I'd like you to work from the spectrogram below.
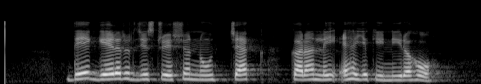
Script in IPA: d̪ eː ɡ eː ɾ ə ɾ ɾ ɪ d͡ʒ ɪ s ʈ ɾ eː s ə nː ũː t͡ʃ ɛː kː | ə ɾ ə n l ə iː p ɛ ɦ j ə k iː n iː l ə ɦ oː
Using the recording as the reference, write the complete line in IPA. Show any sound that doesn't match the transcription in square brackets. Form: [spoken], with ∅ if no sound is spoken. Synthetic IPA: d̪ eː ɡ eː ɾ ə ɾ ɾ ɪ d͡ʒ ɪ s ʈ ɾ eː [ʃ] ə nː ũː t͡ʃ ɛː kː | ə ɾ ə n l ə iː [ʔ] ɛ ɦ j ə k iː n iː [ɾ] ə ɦ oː

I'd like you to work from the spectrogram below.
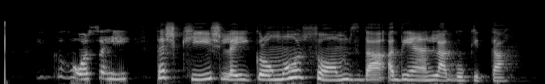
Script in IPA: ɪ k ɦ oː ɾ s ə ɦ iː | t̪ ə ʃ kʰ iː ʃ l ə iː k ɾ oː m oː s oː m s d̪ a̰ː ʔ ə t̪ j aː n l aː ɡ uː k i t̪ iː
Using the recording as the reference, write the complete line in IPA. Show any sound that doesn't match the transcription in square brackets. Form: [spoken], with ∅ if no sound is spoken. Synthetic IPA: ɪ k ɦ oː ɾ s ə ɦ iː | t̪ ə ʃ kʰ iː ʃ l ə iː k ɾ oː m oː s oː m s d̪ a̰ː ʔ ə [d̪] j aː n l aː ɡ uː k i t̪ [aː]

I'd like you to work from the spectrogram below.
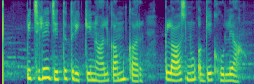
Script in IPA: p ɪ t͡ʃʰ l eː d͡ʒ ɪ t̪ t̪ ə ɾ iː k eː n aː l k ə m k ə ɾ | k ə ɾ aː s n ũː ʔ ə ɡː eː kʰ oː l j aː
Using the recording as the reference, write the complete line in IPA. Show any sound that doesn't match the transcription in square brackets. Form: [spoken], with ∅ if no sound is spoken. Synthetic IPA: p ɪ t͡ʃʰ l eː d͡ʒ ɪ t̪ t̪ ə ɾ iː k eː n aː l k ə m k ə ɾ | k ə [l] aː s n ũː ʔ ə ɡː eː kʰ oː l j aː

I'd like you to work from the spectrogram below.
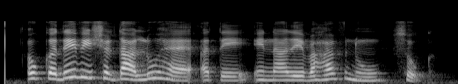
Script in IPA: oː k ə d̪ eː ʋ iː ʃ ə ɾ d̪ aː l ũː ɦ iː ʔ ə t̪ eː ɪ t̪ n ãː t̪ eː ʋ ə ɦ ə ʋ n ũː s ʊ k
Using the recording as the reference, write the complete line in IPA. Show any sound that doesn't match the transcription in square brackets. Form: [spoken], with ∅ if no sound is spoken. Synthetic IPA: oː k ə d̪ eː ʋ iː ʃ ə ɾ d̪ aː l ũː ɦ [ɛː] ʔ ə t̪ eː ɪ [∅] n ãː [d̪] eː ʋ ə ɦ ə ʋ n ũː s ʊ k

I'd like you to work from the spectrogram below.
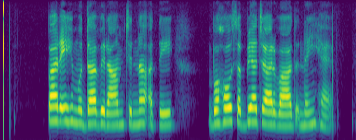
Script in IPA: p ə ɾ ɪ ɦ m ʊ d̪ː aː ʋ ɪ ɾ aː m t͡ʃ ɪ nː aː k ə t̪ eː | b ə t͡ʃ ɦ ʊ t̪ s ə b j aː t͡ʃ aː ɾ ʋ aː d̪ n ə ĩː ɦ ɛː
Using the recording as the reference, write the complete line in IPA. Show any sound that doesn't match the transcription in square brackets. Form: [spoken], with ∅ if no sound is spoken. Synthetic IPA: p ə ɾ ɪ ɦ m ʊ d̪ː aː ʋ ɪ ɾ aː m t͡ʃ ɪ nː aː [ʔ] ə t̪ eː | b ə [∅] ɦ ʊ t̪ s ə b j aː t͡ʃ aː ɾ ʋ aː d̪ n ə ĩː ɦ ɛː

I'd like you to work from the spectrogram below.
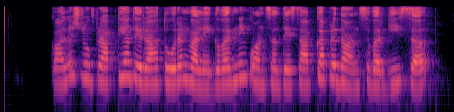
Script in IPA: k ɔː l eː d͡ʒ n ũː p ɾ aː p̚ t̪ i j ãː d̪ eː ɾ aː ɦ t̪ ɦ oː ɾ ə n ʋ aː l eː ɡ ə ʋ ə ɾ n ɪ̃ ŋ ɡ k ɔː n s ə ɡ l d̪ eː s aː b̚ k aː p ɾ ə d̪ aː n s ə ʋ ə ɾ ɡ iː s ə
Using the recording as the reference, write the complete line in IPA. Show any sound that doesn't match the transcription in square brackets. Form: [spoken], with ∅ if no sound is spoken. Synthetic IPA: k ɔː l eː d͡ʒ n ũː p ɾ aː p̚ t̪ i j ãː d̪ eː ɾ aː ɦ t̪ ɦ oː ɾ ə n ʋ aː l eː ɡ ə ʋ ə ɾ n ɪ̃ ŋ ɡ k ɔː n s ə [∅] l d̪ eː s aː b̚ k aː p ɾ ə d̪ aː n s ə ʋ ə ɾ ɡ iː s ə

